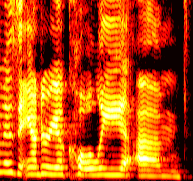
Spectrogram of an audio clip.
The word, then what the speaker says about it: Coli: Uh, my name is Andrea Kohley. Um, spelled like E. coli without the e, but pronounced koli.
